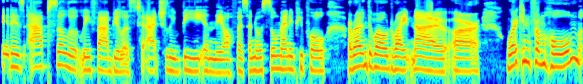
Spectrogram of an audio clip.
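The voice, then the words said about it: Scottish accent. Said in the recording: “as you can tell by my accent being Scottish”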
